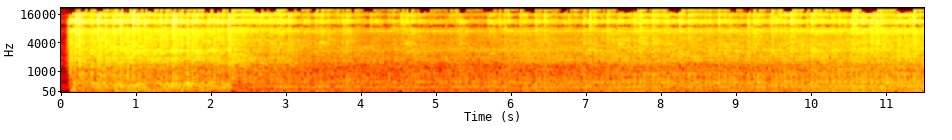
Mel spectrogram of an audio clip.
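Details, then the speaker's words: Holzfforma Farmertec 372 kit chainsaw, two-stroke, with a known problematic carb; sharp high buzz dropping to a rough, stumbling low idle, boggier than yesterday, owner suspects cold; low side needs adjustment: boggy low-speed running. "That carb needs to be adjusted on the low side. It wasn't as boggy yesterday."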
